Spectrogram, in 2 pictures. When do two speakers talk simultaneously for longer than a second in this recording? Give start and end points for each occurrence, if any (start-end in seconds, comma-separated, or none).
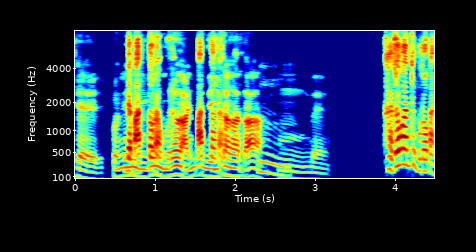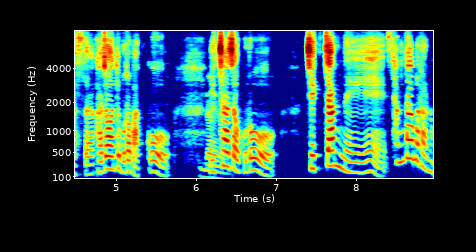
0.6-2.7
